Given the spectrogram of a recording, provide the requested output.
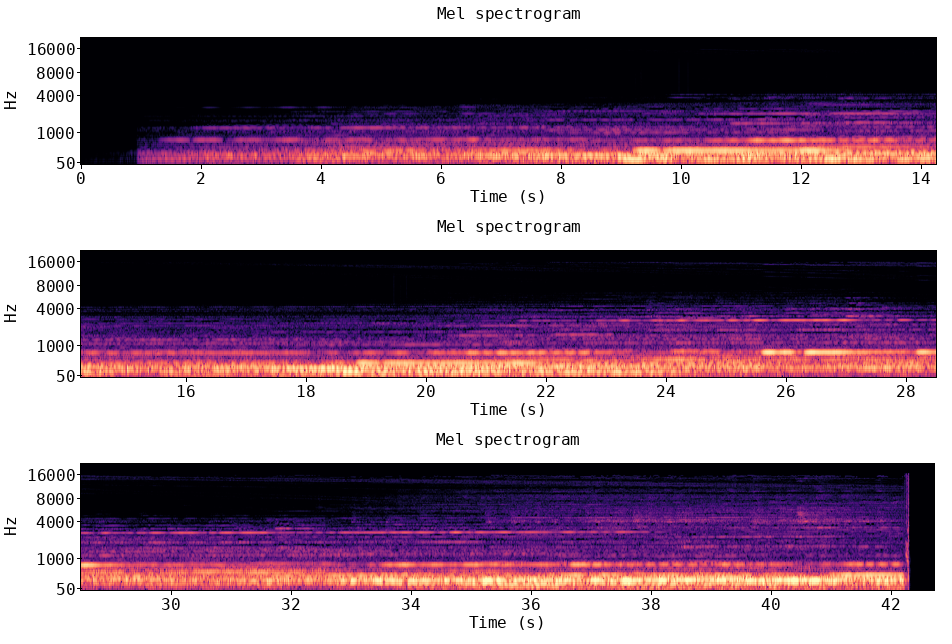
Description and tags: Creepy ambiance. Created by passing a happy original folk song through some acoustic mirrors in Sony Soundforge (back when that was a thing). The results terrified me, so I had to share it.
Edit: Thanks for all the positive comments over the years! It makes me so happy to see this getting used all over the place.
eerie, horror, scary, synth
